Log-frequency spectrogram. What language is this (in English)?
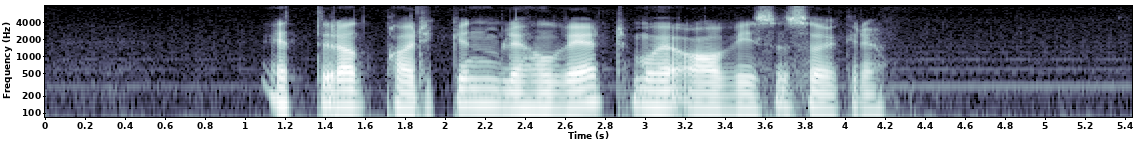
Norwegian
